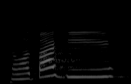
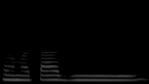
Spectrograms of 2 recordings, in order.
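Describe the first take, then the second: First: It is said lively, with high energy. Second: It is said sleepily, with low energy.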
